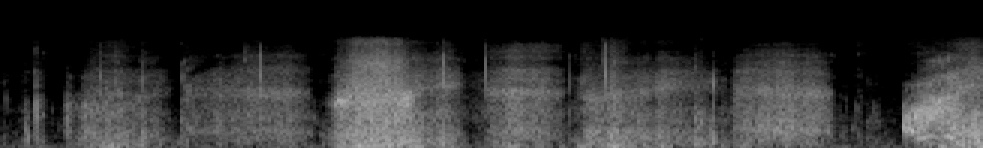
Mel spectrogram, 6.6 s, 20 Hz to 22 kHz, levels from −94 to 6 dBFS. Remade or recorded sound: recorded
